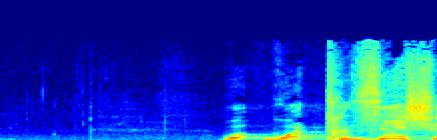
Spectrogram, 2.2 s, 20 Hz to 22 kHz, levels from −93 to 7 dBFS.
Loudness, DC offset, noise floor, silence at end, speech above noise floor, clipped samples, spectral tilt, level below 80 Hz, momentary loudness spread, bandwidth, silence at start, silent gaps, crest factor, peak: -22 LUFS; under 0.1%; -62 dBFS; 0 s; 41 dB; under 0.1%; -3 dB/octave; -68 dBFS; 6 LU; 16 kHz; 1.1 s; none; 16 dB; -8 dBFS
